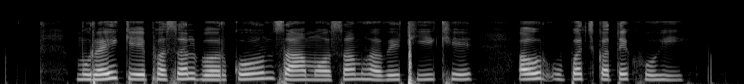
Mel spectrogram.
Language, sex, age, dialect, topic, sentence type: Chhattisgarhi, female, 46-50, Northern/Bhandar, agriculture, question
